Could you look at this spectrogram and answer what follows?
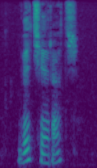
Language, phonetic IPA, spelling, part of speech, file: Polish, [vɨˈt͡ɕɛrat͡ɕ], wycierać, verb, LL-Q809 (pol)-wycierać.wav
